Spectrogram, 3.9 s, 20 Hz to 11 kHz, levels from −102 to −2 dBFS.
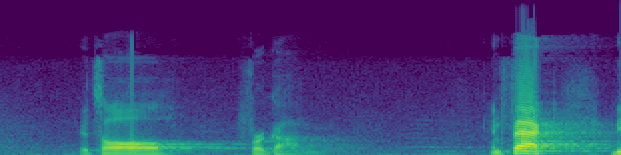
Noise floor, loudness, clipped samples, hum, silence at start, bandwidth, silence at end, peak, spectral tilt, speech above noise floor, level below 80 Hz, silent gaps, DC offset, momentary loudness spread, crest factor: -56 dBFS; -18 LUFS; under 0.1%; none; 0.5 s; 9 kHz; 0 s; 0 dBFS; -6 dB/octave; 37 dB; -52 dBFS; none; under 0.1%; 26 LU; 22 dB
